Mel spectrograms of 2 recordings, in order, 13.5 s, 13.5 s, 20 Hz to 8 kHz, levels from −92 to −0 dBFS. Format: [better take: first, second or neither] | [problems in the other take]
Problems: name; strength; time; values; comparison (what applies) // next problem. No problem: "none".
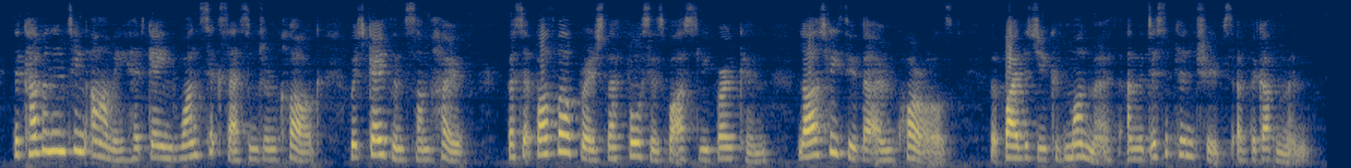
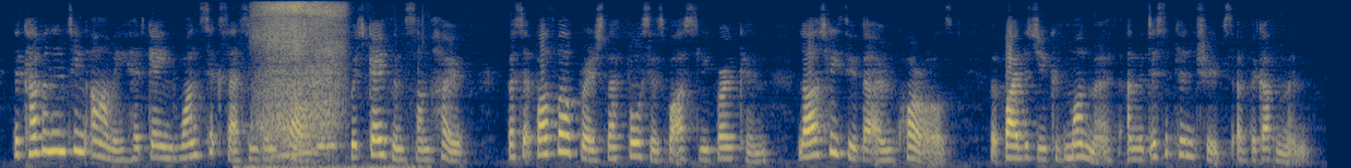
first | background sound (Hiss); 3 dB below the speech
